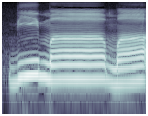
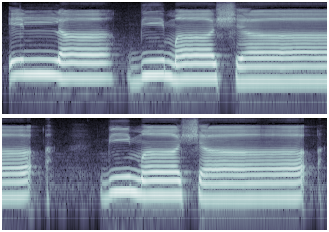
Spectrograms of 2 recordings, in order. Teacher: ما الف مدہ ہے، شا الف مدہ ہے، آگے حمزہ آ گیا لیکن یہ 4 حرکات لمبا ہو گیا ہے، اور یہاں پہ جب ہم سٹاپ کریں گے تو حمزہ پہ جزم لگ جائے گی تو جھٹکے سے ہم اس کو وقف کریں گے۔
